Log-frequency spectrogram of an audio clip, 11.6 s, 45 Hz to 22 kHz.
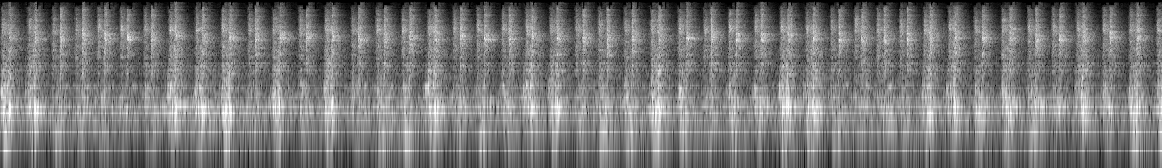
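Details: Kenmore 90 Series top-load washer, model 110.26902691, clicks sharply and steadily about four a second during rinse cycles, room lights blinking; no broken or loose parts found, also without load.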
